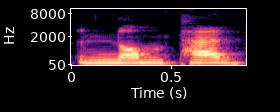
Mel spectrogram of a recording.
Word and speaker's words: Phnom Penh: It's pronounced Phnom Penh.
